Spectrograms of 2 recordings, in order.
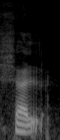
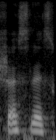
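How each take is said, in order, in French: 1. Le nom se dit sans aucun son S. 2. Le nom se dit avec les deux S prononcés. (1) "les deux S ne se prononcent pas. Voilà, on dit shall" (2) "ça s'écrit chasseless"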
